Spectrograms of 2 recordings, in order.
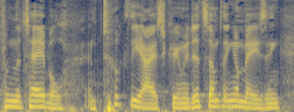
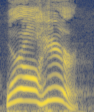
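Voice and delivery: high, urgent call, moderately raised; shouted; 10 semitones higher, 3 dB louder than usual. A narrator's reading. Paul calling to the jailer, shouted as read aloud. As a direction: call out to stop him, pitched way up. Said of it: "But Paul shouted".

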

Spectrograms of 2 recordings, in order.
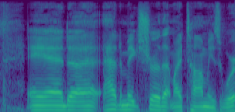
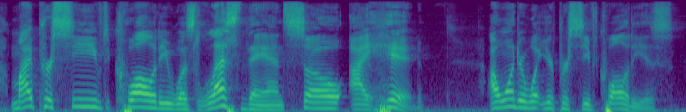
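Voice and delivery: slow, raised, louder sermon delivery; emphatic preaching; 5 semitones higher, 6 dB louder than usual. Real, not acted. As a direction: land each phrase deliberately for the congregation. Preaches the point to congregation.

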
